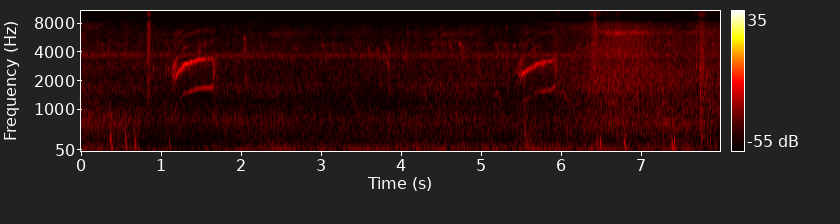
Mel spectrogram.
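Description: A bird calling twice, about four seconds apart: each call a short note sweeping upward, then levelling off, with a fainter lower note after it. Underneath is a low steady rumble with a few soft knocks.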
